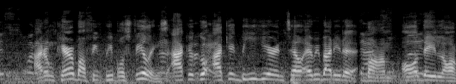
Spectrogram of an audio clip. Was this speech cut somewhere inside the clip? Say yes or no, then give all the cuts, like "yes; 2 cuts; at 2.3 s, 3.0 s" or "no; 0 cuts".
yes; 1 cut; at 3.6 s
